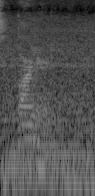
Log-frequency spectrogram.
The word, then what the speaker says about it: Barnard: Yeah, it's Barnard. You don't So- enunciate the A so much. Yeah. So the first AR is spelled like is pronounced like AR. Yeah. Then the second AR should be an ER.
